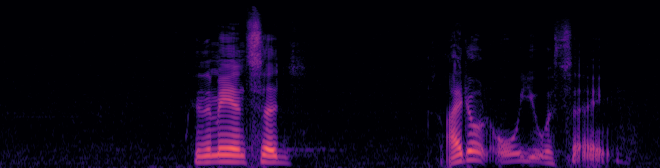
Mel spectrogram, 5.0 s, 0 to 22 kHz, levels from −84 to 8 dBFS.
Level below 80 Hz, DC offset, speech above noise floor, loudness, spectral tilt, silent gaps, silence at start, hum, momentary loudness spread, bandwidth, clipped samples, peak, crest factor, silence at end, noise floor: -74 dBFS; under 0.1%; 36 dB; -32 LUFS; -5 dB/octave; none; 1.45 s; none; 17 LU; 19 kHz; under 0.1%; -14 dBFS; 20 dB; 0.4 s; -67 dBFS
